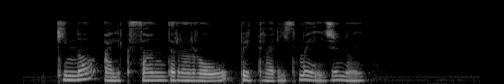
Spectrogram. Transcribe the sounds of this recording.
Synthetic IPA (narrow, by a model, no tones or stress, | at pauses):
kʲɪnoɐlʲɪksand̪rrowpɾʲɪt̪vɐɾʲisʲmɐjḛjʐɨnoj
